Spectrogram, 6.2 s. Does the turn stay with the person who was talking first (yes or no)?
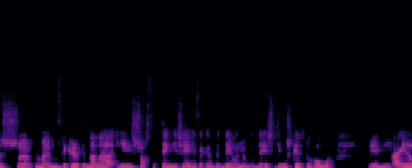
yes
